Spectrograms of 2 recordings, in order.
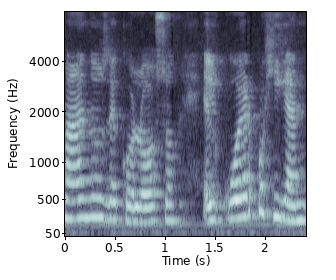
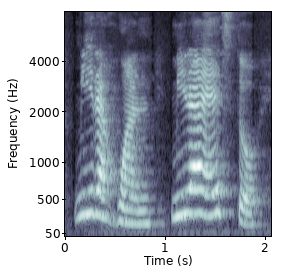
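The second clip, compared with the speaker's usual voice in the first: raised, narrated shout of triumph without real laughter; gritando; 3 semitones higher, 7 dB louder than usual. A narrator's reading. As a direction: call it out loudly to his brother. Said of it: "Reía gritando". (gritando con júbilo)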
